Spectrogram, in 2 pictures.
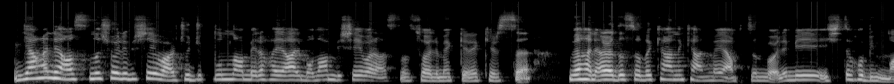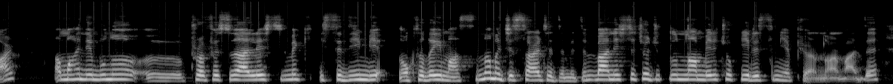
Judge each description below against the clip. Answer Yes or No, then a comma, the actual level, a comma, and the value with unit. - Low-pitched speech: No, high, 215 Hz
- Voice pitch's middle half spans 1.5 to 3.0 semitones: Yes, average, 2.7 semitones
